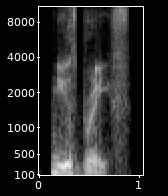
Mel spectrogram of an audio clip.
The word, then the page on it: newsbrief: British English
